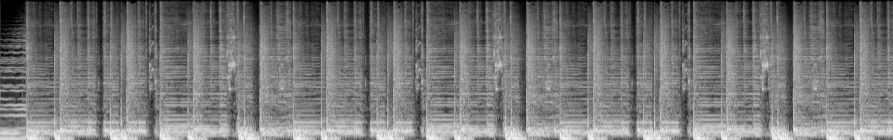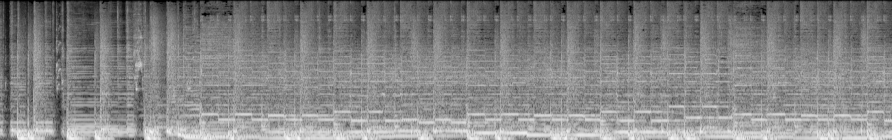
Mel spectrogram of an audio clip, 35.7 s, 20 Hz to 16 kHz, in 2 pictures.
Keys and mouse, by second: 2.3-4.7 drag, 5.9 click, 7.2 middle click, 8.4-10.1 shift+middle drag, 10.8 shift+a, 15.1-15.6 ctrl+right drag, 16.3 click, 20.1-23.5 drag, 23.9-24.4 middle drag, 25.0-25.9 middle drag, 26.4 middle click, 27.5-29.1 drag, 30.1 click, 30.3-31.0 right drag, 31.8-35.7 drag.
